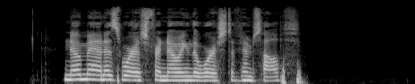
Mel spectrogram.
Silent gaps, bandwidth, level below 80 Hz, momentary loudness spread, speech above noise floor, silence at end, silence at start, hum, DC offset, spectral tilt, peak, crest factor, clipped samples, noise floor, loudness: none; 15.5 kHz; -42 dBFS; 8 LU; 56 dB; 1.1 s; 0.65 s; none; under 0.1%; -4 dB/octave; -2 dBFS; 14 dB; under 0.1%; -72 dBFS; -16 LUFS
